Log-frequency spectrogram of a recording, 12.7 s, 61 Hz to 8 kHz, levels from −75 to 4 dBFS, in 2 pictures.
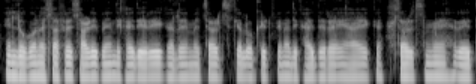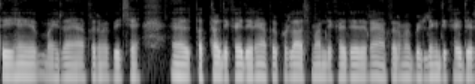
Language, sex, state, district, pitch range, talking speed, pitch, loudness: Hindi, male, Uttar Pradesh, Jalaun, 95-100 Hz, 240 wpm, 100 Hz, -20 LUFS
